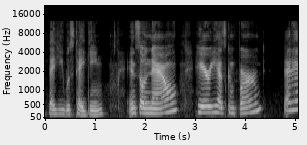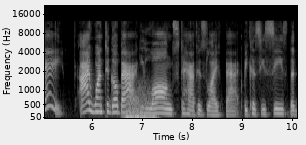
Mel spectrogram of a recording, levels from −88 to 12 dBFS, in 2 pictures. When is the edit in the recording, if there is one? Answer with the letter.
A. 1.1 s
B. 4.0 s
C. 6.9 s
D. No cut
C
